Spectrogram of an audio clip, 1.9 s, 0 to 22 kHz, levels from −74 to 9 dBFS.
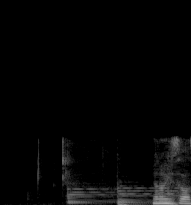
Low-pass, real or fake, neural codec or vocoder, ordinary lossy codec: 7.2 kHz; real; none; none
